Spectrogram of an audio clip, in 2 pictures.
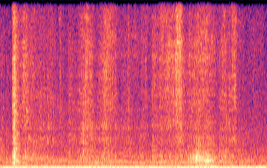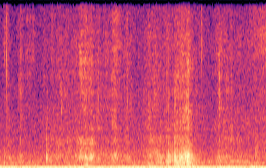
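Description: Small zipper on a doll-sized fabric backpack being drawn closed in short, faint rasps and clicks, with the bag's fabric handled in between.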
